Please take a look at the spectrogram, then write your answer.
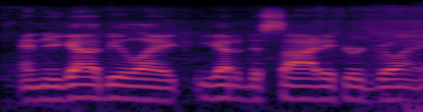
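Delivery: normal talking voice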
